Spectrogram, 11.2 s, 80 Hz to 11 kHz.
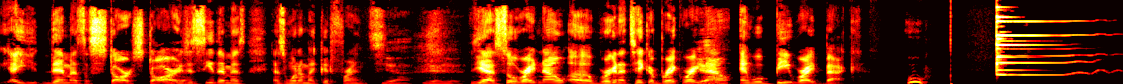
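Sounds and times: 
speech: 0:00.1 - 0:08.6
bell struck to mark the end of a break: 0:10.0 - 0:11.2.

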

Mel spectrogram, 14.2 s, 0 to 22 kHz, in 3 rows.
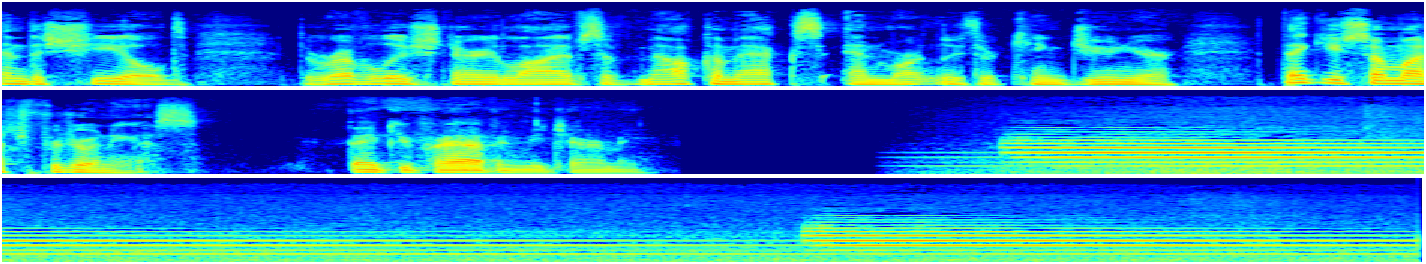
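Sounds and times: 
speech: 0:00.0 - 0:07.0
deep church bell tolling at a funeral in Atlanta: 0:07.8 - 0:14.2.

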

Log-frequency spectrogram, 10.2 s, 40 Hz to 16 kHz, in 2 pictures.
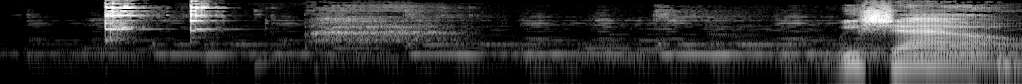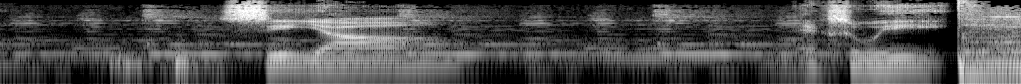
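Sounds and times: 
glasses clinking together in a toast: 0:00.5 - 0:01.4
speech: 0:04.2 - 0:05.2, 0:05.8 - 0:07.5, 0:09.1 - 0:10.1.

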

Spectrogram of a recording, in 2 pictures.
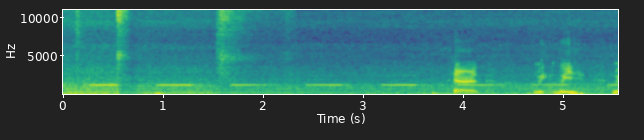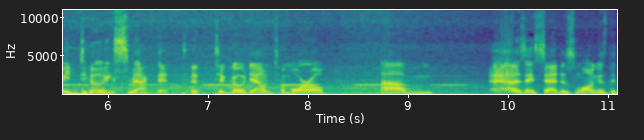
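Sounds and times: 
low engine rumble of a large vehicle: 0:00.0 - 0:11.0
large vehicle reverse alarm beeps: 0:00.3 - 0:04.5, 0:06.4 - 0:09.6
speech: 0:03.9 - 0:11.0.

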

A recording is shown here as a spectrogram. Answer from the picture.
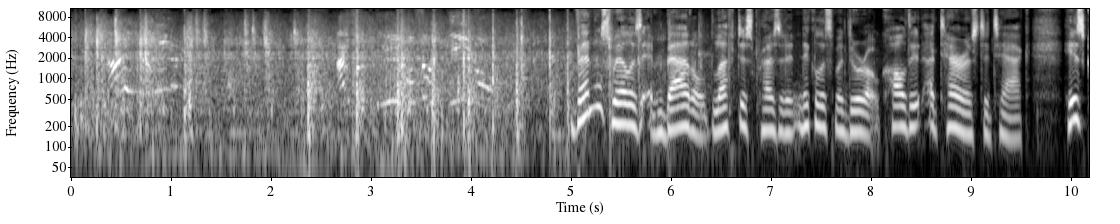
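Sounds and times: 
gunfire cracks: 0:00.0 - 0:05.5
constant rushing background: 0:00.0 - 0:06.9
police helicopter hovering over the Supreme Court and Interior Ministry in Venezuela: 0:00.0 - 0:09.1
faint shouting voices: 0:00.2 - 0:01.6, 0:02.4 - 0:06.4
speech: 0:05.0 - 0:10.1.

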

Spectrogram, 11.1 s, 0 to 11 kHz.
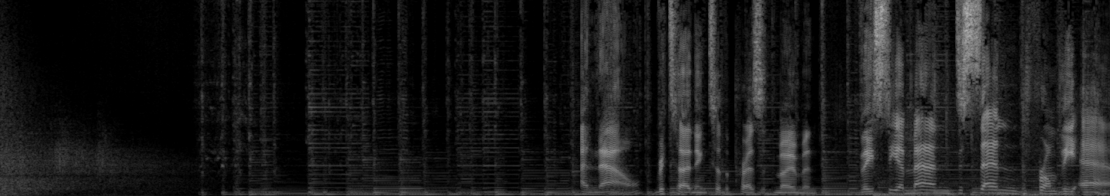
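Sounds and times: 
loud booming gunshot: 0:00.0 - 0:02.0
speech: 0:05.8 - 0:11.0.

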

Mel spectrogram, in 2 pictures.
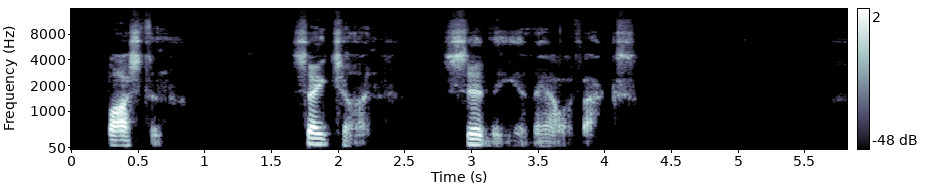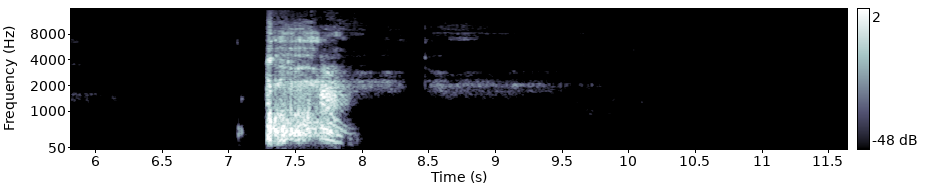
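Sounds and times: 
speech: 0:00.3 - 0:00.8, 0:01.7 - 0:04.3
person coughing harshly: 0:07.2 - 0:08.4
wheezy raspy breath after cough: 0:07.9 - 0:09.9.

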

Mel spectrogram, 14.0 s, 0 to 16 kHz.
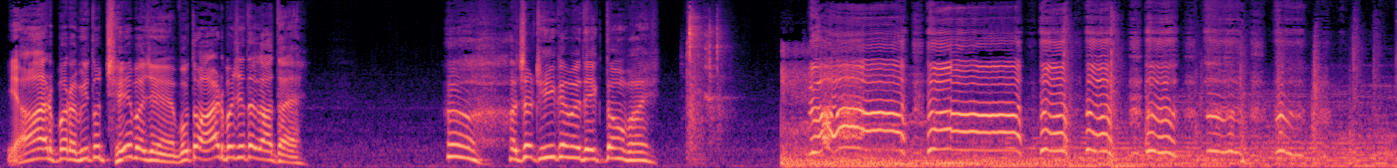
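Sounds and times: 
speech: 0:00.1 - 0:03.1, 0:04.4 - 0:06.6
man screaming loudly: 0:07.9 - 0:13.1.

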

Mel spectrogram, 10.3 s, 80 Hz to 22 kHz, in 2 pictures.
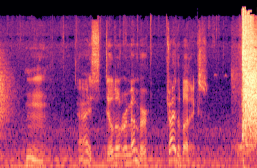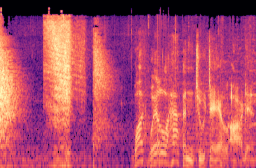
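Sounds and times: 
speech: 0:00.5 - 0:01.0, 0:01.6 - 0:04.8, 0:07.8 - 0:10.2
whip cracking: 0:04.8 - 0:06.4, 0:07.0 - 0:07.5.

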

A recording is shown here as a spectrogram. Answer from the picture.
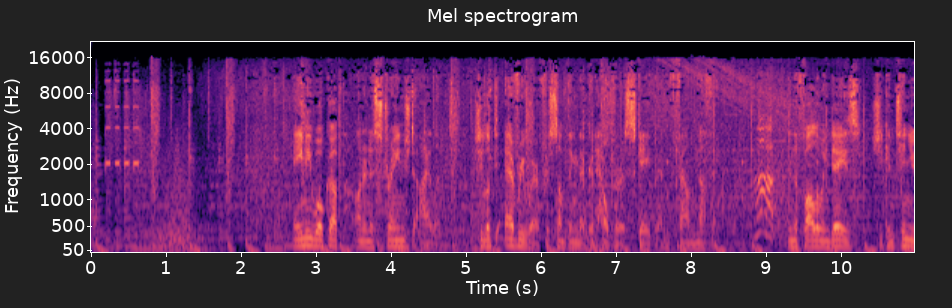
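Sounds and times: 
alarm clock ringing with loud repeated electronic beeps: 0:00.0 - 0:00.8
busy dense music-like sound: 0:00.0 - 0:10.9
speech: 0:02.7 - 0:10.9.

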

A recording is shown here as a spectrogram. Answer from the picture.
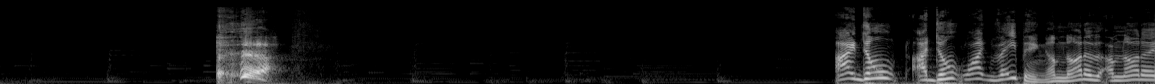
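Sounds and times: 
rough phlegmy throat clearing: 0:02.2 - 0:02.9
smoker's harsh cough: 0:02.2 - 0:02.9
speech: 0:08.5 - 0:11.5.

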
